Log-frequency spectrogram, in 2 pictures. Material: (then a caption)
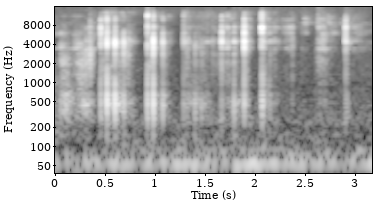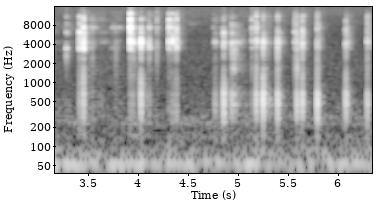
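Wood. A small, solid, flat round light wooden coaster with a painted potted-plant print is held in both hands and scratched and tapped with long painted fingernails. Quiet, crisp, bright clicks and scratchy ticks come in a rapid, uneven series, each dying away almost instantly with a dry, close sound.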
